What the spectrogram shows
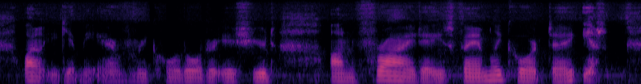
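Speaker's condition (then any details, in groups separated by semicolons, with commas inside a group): No condition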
